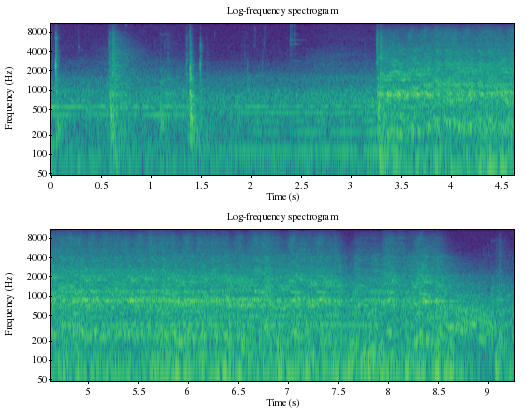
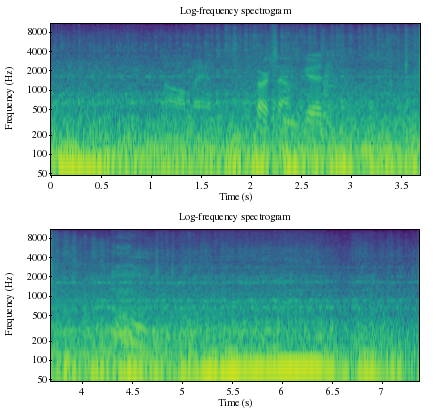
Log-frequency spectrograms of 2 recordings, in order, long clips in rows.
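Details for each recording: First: 1969 Plymouth Road Runner V8 during an engine-swap project: a few seconds of sluggish, uneven cranking, then it catches and runs well. Slow cranking; a weak battery is suspected, not confirmed. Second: Car from 1969 Plymouth Road Runner/Barracuda engine-swap project, possibly weak battery, started right up: deep, even V8 burble, steady low rumble, no ticking or misses; normal idle.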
